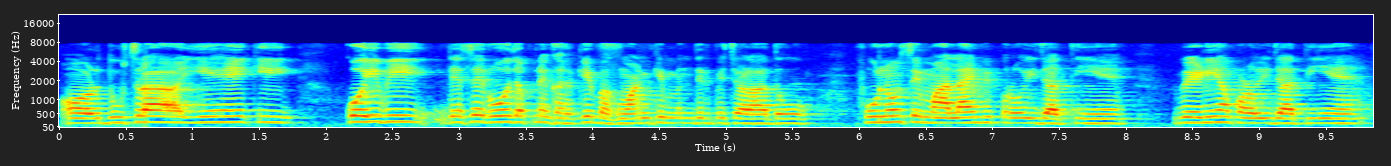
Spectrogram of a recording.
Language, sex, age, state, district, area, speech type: Hindi, female, 60+, Madhya Pradesh, Ujjain, urban, spontaneous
